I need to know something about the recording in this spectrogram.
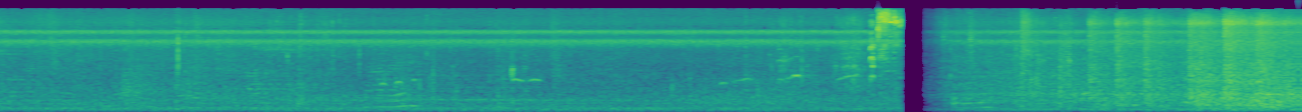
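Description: A steady high insect chorus holding two even tones, with a few faint short chirps over it. Just after nine seconds a brief loud noise is followed by a sudden cut-out, then a louder rustling noise with many small clicks.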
